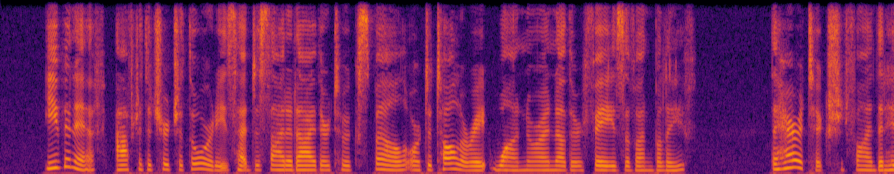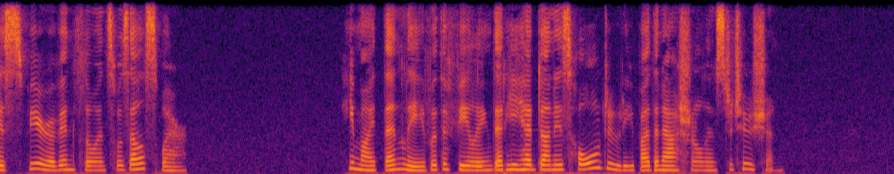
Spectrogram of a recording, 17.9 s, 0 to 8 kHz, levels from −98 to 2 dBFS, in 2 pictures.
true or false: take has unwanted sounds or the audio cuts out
false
